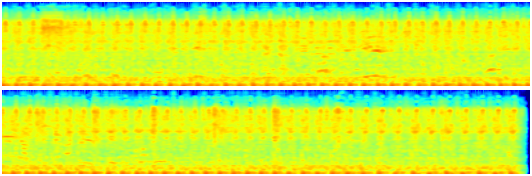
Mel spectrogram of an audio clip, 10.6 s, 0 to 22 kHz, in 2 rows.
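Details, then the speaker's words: Restored old vintage Royal Enfield Bullet 350 single, just kick-started: even relaxed thump-thump about 3.5 beats a second, no tapping or rattle after tappet adjustment; engine silent, normal idle. "Engine के अंदर बिल्कुल भी sound नहीं है। जो भी थी हल्कीफुल्की वो तो सब सेटिंग करी थी अंकल ने यहां से टैपिड हो गई तो वो सब खत्म हो गई।"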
